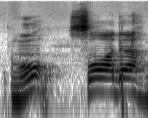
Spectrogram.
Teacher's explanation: di sini hamzah yang sukun, bukan huruf ain ya, maka di sini ditekankan bunyi hamzahnya yang sukun. Muqsadah, bukan mu'sadah, tapi muqsadah ya, dan di sini sifatnya syiddah, maka sedikit ditekan.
